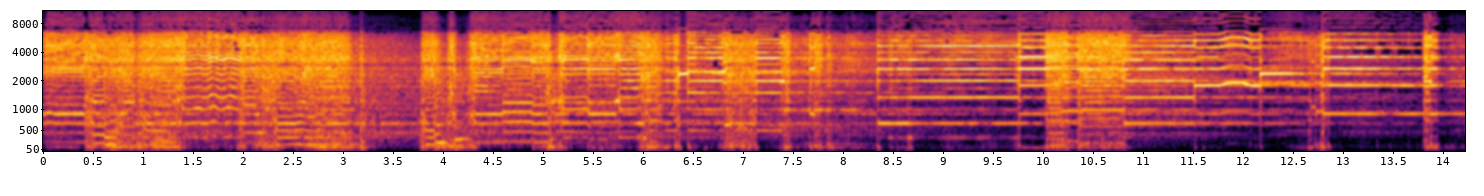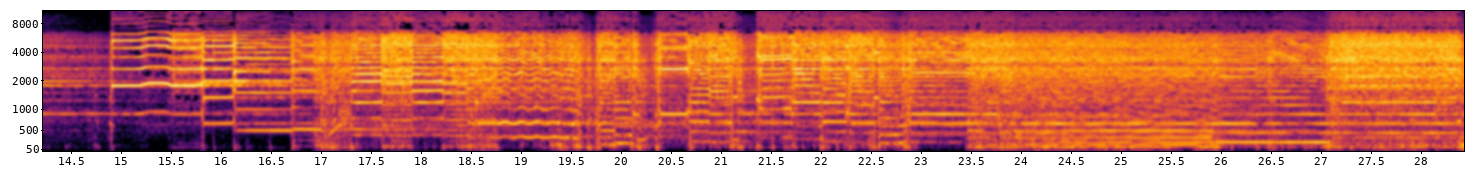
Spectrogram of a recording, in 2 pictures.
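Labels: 0.0s A single electric guitar plays loudly with a distorted tone. 28.4s

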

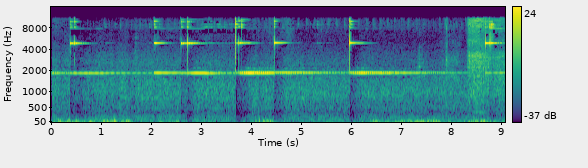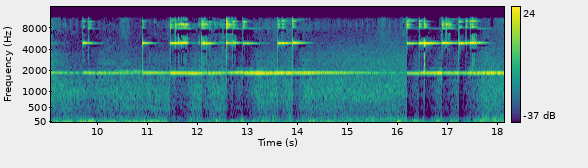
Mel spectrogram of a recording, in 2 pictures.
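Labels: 0.0s A chime rings in the wind. 2.0s
2.0s A chime rings repeatedly in the wind outside. 5.9s
5.9s A chime rings in the wind. 8.3s
8.3s A chime rings repeatedly in the wind. 11.5s
11.4s A chime rings repeatedly in quick succession in the wind. 18.2s

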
